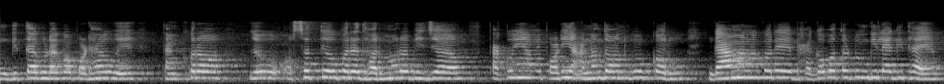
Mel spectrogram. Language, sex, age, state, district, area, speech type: Odia, female, 30-45, Odisha, Khordha, rural, spontaneous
